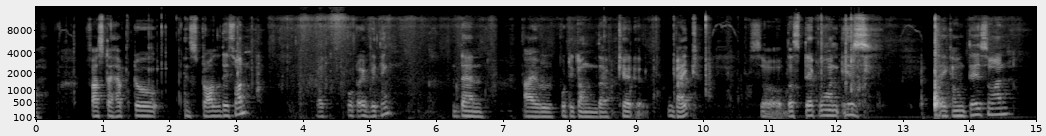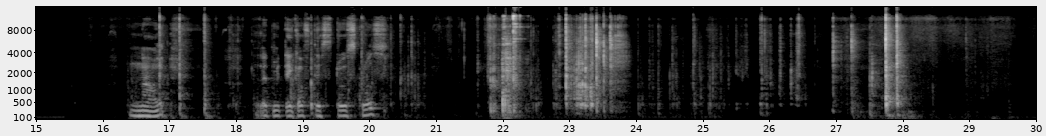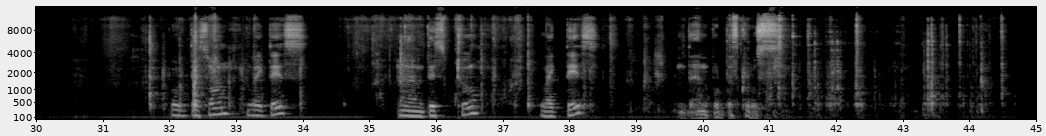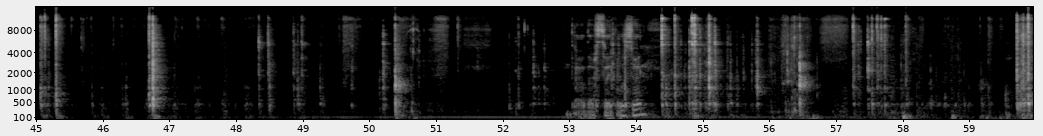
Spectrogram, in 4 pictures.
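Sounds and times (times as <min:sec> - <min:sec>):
metal parts clicking and clattering: 0:53.4 - 0:56.6.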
